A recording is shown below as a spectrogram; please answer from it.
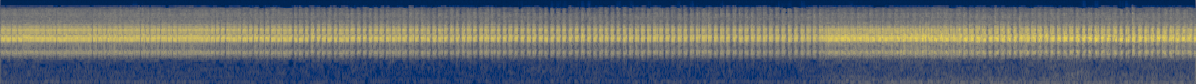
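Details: Shrill, unbroken droning of a cicada, steady and loud across the whole stretch, growing slightly stronger and brighter over the final two seconds.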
